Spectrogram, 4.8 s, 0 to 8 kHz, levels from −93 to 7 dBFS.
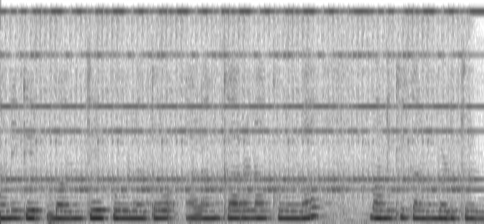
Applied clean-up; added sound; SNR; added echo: none; Telephone; 12 dB; reverberation time 0.5 s.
